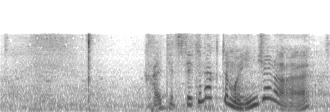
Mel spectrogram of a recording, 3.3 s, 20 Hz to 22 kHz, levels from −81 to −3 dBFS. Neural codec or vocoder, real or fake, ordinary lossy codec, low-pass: codec, 16 kHz, 1.1 kbps, Voila-Tokenizer; fake; none; 7.2 kHz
